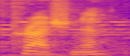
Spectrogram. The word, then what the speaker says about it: Prajna: Now, what I found out was Prajna is pronounced Prajna, but what it means is intelligence.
